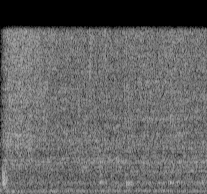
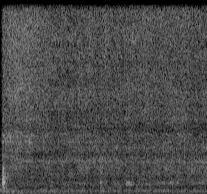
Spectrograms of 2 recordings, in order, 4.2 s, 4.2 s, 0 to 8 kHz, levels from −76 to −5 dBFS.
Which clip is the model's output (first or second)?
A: second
